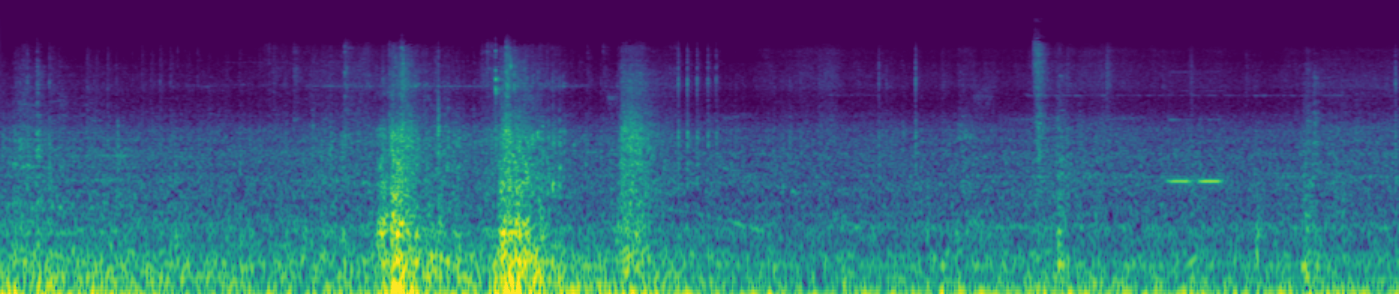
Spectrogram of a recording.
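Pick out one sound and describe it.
A bus engine rumbles low and steady from inside the bus.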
